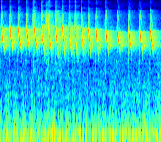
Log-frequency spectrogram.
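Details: Bulbul known locally as kapas tembak, original sound: a fast, even run of about seventeen sharp downslurred chips, roughly five per second, with a faint low hum underneath.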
